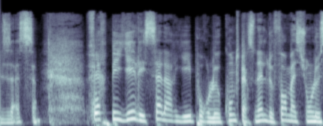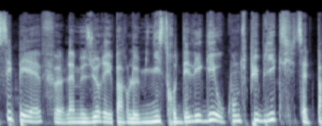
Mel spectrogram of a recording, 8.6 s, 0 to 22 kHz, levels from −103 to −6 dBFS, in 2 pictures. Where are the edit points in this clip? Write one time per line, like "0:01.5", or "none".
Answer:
0:05.8

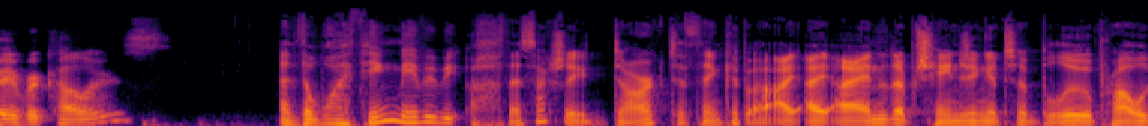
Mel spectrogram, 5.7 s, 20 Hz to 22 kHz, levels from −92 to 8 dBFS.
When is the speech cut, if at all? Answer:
none

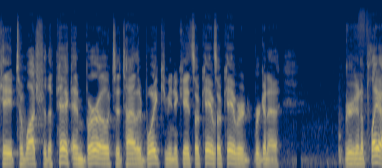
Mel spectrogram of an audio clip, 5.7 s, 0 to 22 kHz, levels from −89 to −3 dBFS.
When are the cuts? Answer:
0:01.1
0:03.2

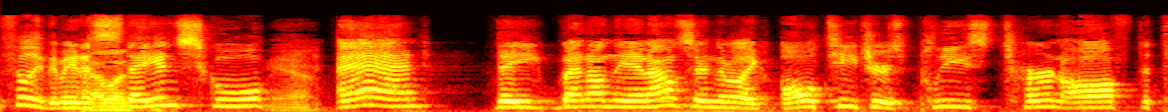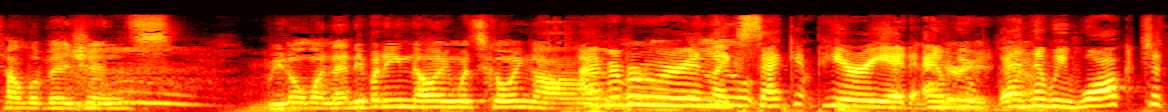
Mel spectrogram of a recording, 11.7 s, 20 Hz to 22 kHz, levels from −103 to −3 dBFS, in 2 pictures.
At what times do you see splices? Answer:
none

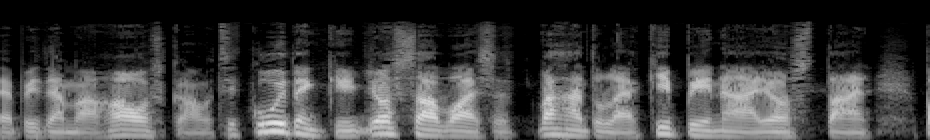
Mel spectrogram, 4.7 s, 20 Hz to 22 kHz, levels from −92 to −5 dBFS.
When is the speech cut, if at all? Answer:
0:01.2

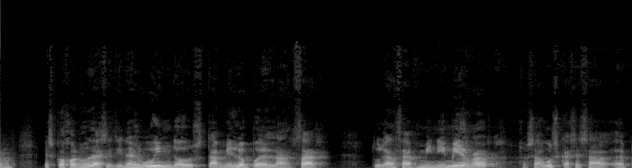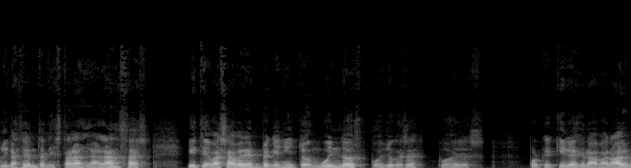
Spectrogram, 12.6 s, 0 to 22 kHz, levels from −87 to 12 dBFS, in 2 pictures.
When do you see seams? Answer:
none

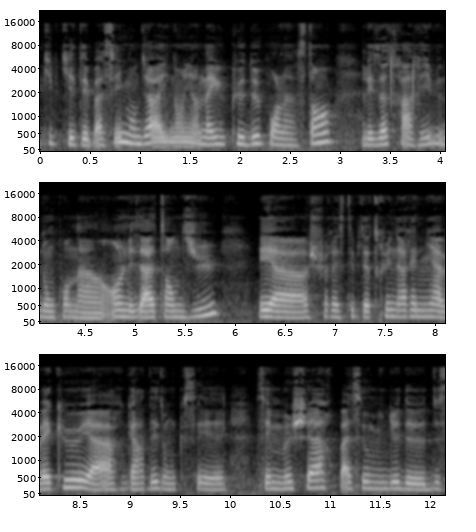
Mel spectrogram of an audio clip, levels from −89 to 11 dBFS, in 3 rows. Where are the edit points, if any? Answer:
none

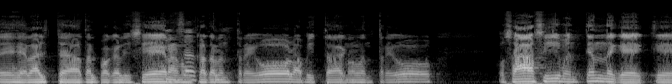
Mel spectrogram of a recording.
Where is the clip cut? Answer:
0:01.0
0:03.5

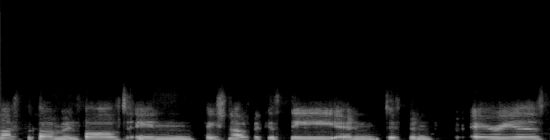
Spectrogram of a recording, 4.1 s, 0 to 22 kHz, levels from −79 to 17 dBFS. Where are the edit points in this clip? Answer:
0:02.9

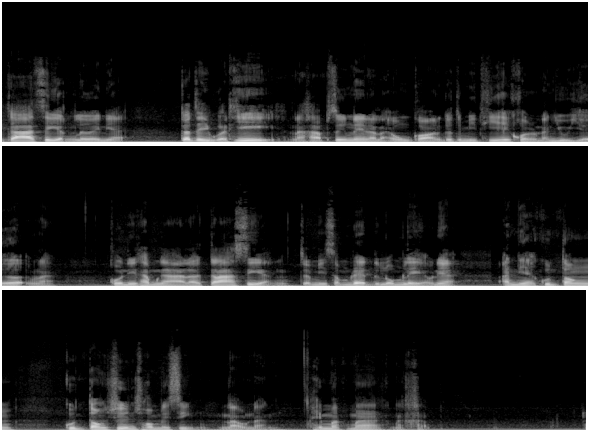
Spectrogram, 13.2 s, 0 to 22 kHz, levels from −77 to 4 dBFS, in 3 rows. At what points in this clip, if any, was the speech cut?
0:08.1

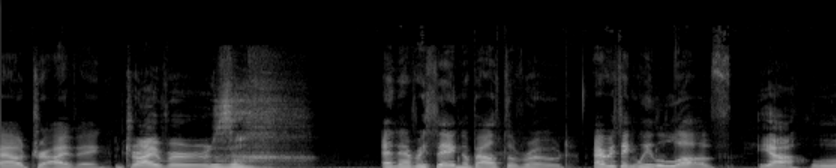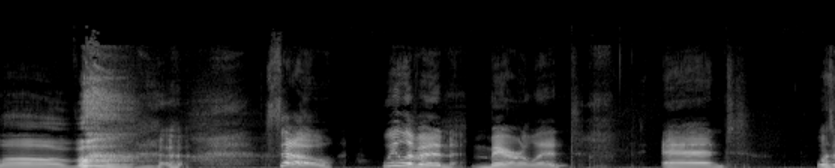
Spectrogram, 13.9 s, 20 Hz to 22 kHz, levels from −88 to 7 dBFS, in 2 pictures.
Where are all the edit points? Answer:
0:00.9
0:04.8
0:06.2
0:09.8
0:10.8

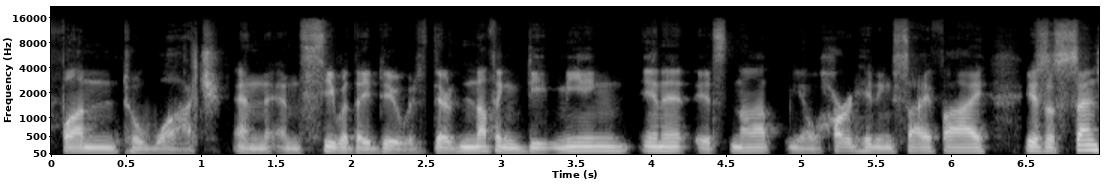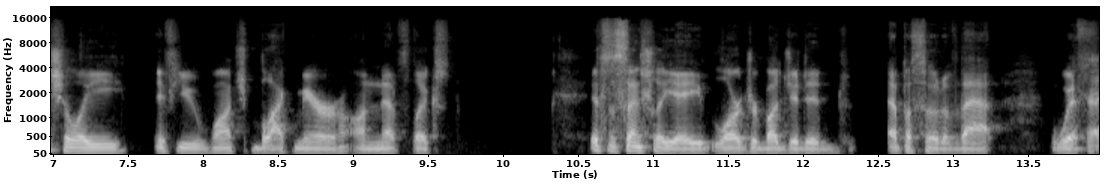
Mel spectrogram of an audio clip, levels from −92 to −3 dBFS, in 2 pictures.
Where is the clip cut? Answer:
0:01.2

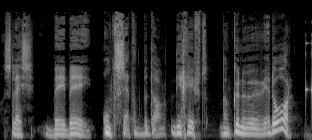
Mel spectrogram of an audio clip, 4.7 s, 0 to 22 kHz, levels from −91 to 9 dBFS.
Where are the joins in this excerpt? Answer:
0:02.5

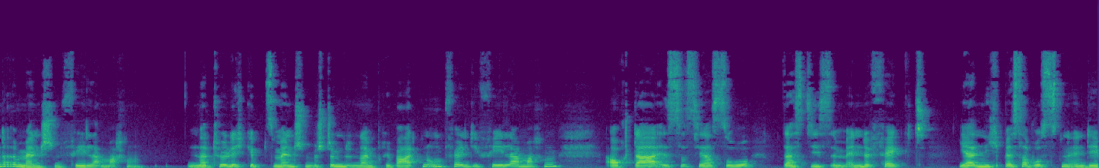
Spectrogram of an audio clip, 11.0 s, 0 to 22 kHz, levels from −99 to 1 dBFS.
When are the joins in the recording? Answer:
none

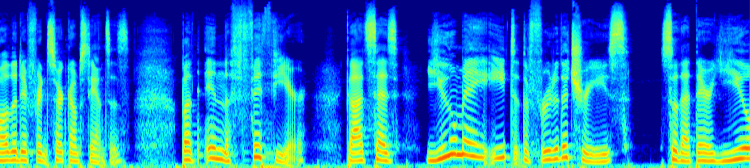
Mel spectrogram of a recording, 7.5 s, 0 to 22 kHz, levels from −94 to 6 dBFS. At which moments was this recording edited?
0:02.0

